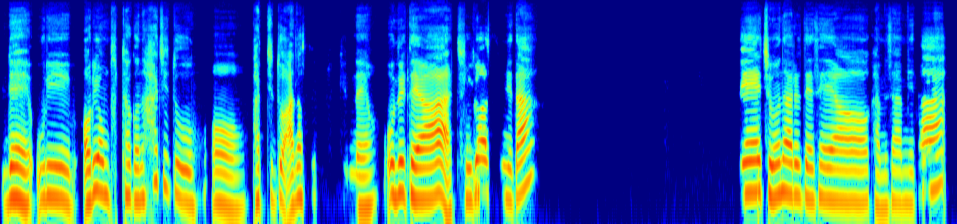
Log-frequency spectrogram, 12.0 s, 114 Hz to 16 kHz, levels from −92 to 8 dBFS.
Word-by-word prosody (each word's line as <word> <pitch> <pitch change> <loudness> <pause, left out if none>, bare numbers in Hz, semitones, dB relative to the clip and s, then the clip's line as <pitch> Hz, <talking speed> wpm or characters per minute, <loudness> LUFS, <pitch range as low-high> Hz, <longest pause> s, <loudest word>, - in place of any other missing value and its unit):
네. 190 0 +3
우리 200 -2 0
어려운 220 +5 +3
부탁은 200 0 -4
하지도 215 - -3 0.2
어 165 -3 -2
받지도 195 +2 -4
않았으면 205 +1 -2 0.3
좋겠네요. 185 - -5
오늘 220 +1 +3
대화 200 -3 +5
즐거웠습니다. 225 - 0 2.6
네. 230 +1 +4
좋은 215 +1 +2
하루 220 -2 +3
되세요. 190 -2 -1
감사합니다. 180 +9 -3
200 Hz, 235 characters per minute, -17 LUFS, 185-225 Hz, 2.6 s, 대화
